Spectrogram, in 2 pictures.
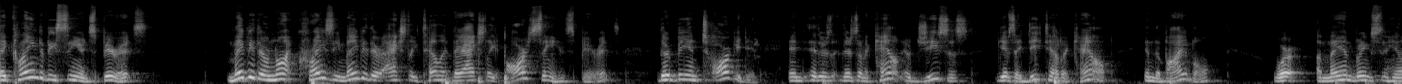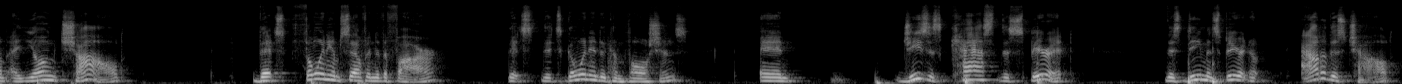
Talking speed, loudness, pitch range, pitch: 145 wpm, -25 LUFS, 155-205 Hz, 180 Hz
